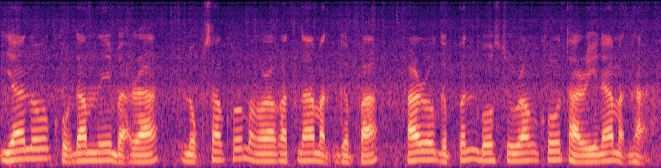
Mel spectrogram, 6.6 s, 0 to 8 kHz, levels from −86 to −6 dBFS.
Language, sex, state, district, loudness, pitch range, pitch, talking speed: Garo, male, Meghalaya, West Garo Hills, -18 LUFS, 130-150 Hz, 140 Hz, 100 wpm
